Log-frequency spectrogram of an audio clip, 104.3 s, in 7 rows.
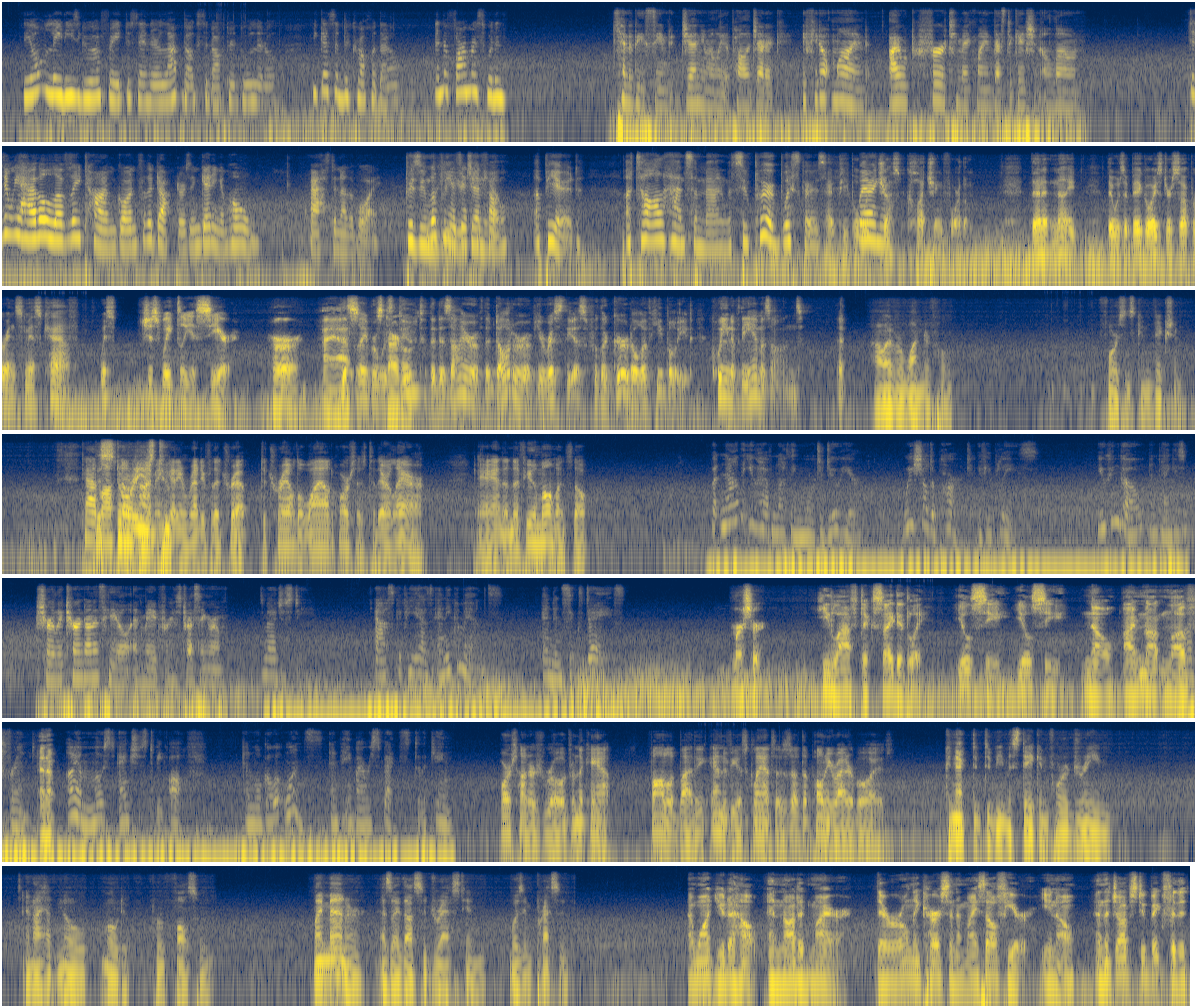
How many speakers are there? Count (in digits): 10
